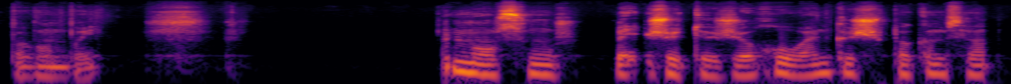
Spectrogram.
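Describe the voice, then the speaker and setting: A man's voice: on the low side, steady tone, measured pace, a little mellow, husky, no room sound. A man chatting casually with his live-stream viewers, rambling and joking as he teases the chat.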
